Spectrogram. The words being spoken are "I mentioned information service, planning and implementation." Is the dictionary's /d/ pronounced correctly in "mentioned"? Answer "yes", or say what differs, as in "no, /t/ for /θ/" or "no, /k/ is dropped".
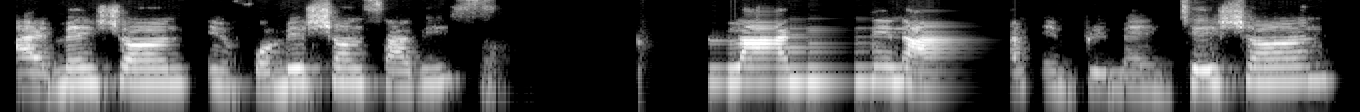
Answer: no, /d/ is dropped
